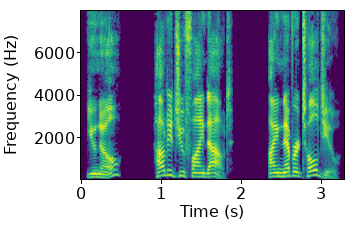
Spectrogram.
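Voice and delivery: ordinary delivery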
